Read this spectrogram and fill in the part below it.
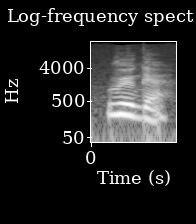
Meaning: A fold, crease or wrinkle
- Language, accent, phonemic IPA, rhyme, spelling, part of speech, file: English, US, /ˈɹuː.ɡə/, -uːɡə, ruga, noun, En-us-ruga.ogg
